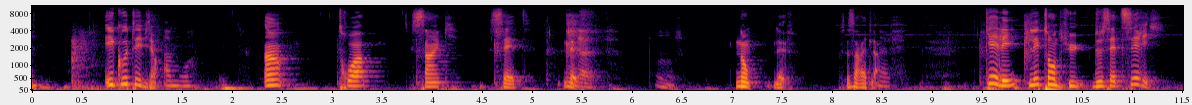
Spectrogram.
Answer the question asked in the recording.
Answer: Ben, je dirais que l'étendue, c'est 8.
